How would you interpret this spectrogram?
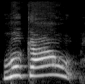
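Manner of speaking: high, loud warning shout; cry of alarm. A narrator's reading. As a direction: yell the warning. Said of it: "he cried".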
